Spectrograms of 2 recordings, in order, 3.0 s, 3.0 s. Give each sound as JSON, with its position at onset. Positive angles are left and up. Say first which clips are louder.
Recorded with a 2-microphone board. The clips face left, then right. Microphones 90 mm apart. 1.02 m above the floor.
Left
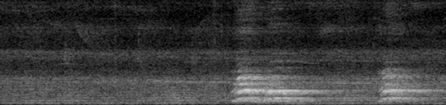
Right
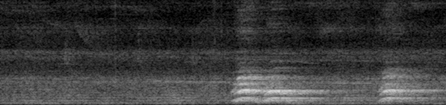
{"t": 1.5, "sound": "a dog barking", "louder": "right 2 dB", "side_deg": -25, "distance_m": 0.8}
